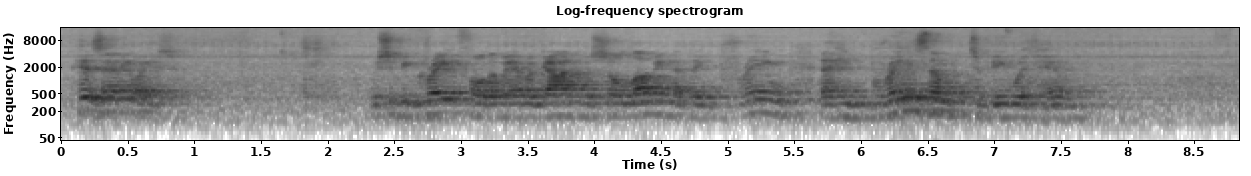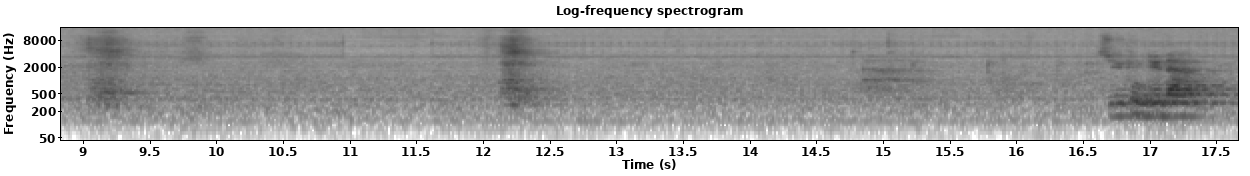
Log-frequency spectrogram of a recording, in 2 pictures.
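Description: A man speaks calmly through a microphone in a room with a slight echo, pausing at length.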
